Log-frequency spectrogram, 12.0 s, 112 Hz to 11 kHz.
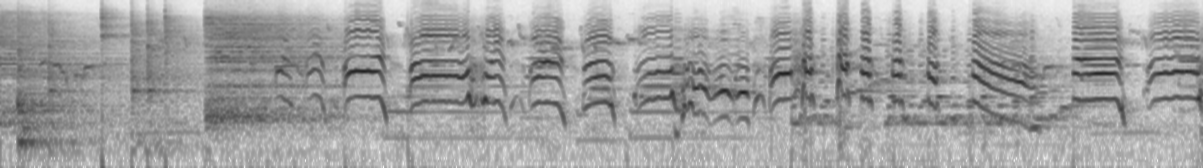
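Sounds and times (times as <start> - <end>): cartoon character squawking calls: 2.8 - 6.8, 7.7 - 12.0.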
